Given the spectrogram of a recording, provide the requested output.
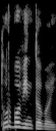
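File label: "турбовинтӧвӧй", Komi, female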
